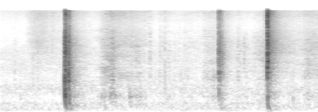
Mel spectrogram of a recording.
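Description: Plastic CD jewel case being handled and opened: a sharp clack about half a second in, then a few lighter clicks.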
